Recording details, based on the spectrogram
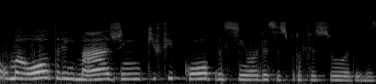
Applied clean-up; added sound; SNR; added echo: neural separator model SepFormer DNS4.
